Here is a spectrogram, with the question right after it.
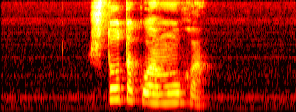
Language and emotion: Russian, neutral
